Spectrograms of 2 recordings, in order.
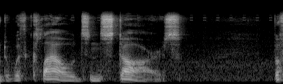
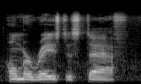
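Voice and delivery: usual speaking voice

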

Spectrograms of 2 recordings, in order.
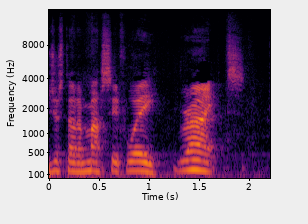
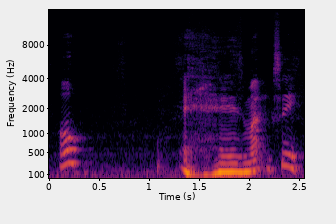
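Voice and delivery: ordinary talk, nothing marked

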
